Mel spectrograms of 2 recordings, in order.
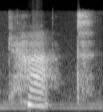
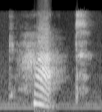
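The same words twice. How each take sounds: First: Cat repeated once more, clearly; Cat said again as a model; repeated model word. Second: Cat spoken as a teaching example; model word. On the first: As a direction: repeat Cat for the class to hear. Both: Shown as a demonstration. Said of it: "this word then has only one syllable".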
